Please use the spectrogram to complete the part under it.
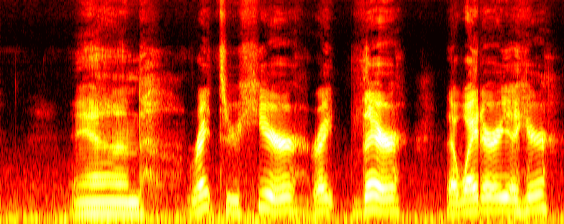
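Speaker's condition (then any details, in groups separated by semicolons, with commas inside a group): No condition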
